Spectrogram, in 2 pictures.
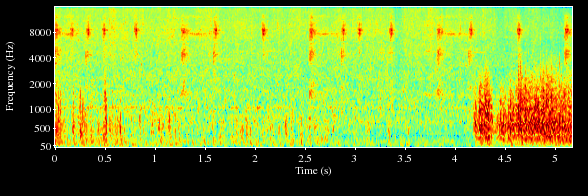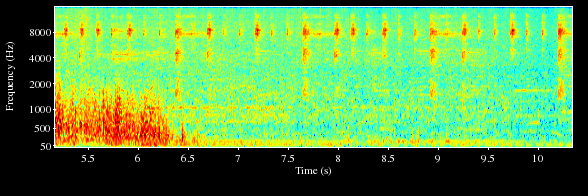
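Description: Wind buffeting the microphone aboard a moving pontoon boat, with a stronger gust about four seconds in that lasts about two seconds. A low steady hum runs underneath in the second half.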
